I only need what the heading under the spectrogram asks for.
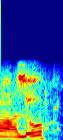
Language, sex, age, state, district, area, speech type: Kashmiri, male, 30-45, Jammu and Kashmir, Baramulla, rural, conversation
